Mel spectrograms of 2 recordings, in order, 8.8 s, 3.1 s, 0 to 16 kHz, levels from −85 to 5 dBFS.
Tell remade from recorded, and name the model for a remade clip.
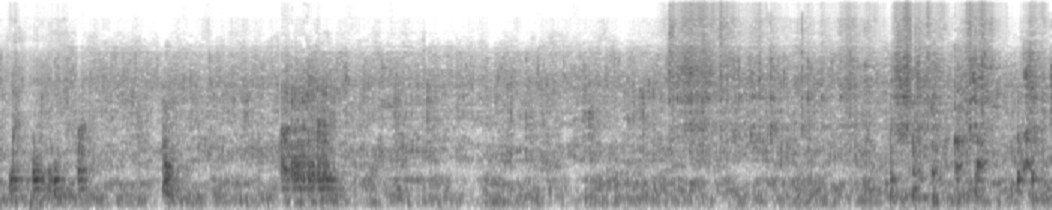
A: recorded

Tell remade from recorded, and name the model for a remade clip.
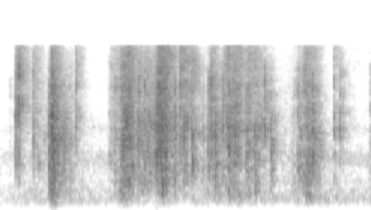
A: remade, vocoder, Vocos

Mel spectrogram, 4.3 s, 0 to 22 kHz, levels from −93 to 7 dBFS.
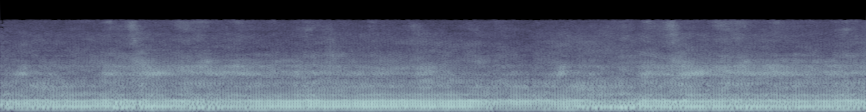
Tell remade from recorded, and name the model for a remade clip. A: remade, vocoder, Vocos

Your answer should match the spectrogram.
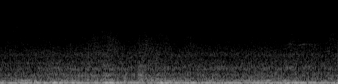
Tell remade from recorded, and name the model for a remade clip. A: remade, vocoder, Vocos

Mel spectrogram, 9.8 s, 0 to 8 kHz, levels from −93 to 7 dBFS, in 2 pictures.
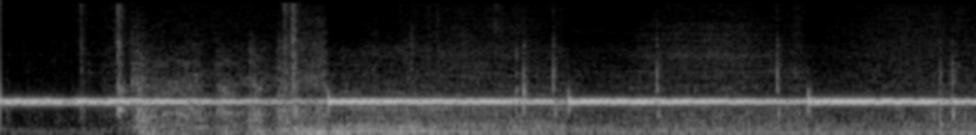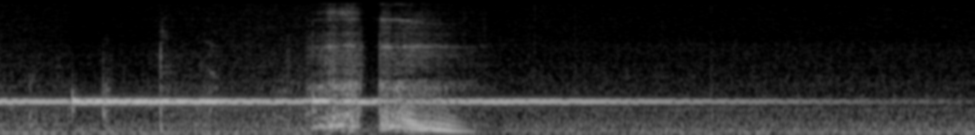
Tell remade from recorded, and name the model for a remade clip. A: remade, vocoder, Vocos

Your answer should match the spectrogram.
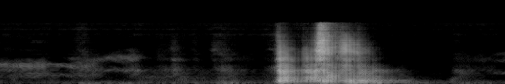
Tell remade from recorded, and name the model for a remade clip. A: remade, vocoder, Vocos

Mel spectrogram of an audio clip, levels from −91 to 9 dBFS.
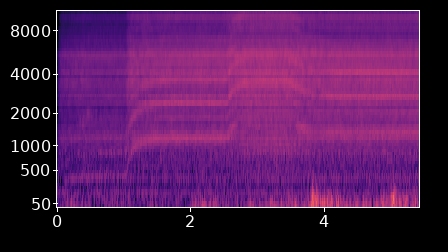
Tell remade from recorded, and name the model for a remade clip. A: remade, vocoder, Vocos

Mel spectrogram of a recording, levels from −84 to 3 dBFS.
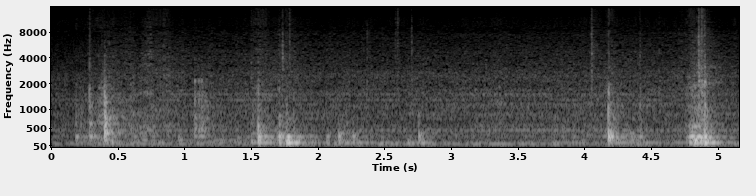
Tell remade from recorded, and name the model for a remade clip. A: recorded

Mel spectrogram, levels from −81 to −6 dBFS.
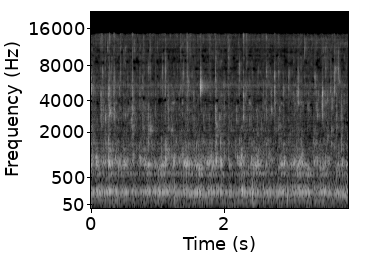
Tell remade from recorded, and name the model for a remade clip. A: remade, vocoder, Vocos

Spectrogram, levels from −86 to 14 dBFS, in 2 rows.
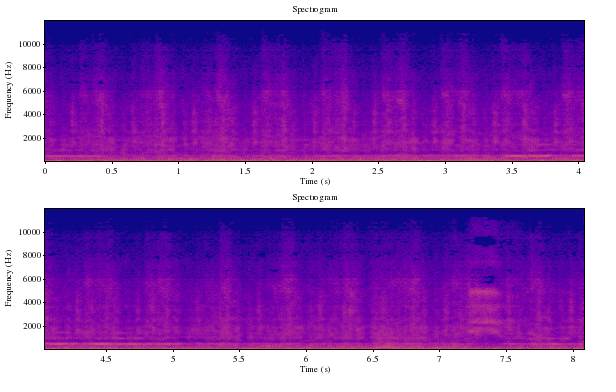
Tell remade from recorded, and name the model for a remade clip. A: remade, vocoder, Vocos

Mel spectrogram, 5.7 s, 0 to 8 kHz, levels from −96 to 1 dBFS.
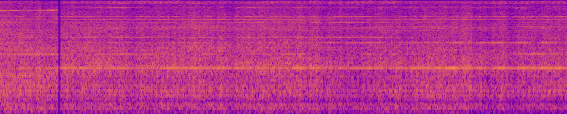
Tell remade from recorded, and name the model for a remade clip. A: recorded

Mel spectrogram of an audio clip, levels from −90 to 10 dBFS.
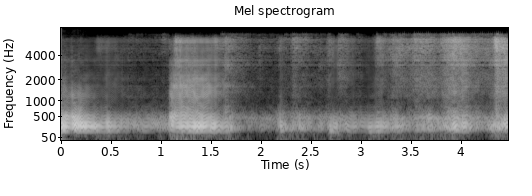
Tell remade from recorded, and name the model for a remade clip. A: remade, vocoder, Vocos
